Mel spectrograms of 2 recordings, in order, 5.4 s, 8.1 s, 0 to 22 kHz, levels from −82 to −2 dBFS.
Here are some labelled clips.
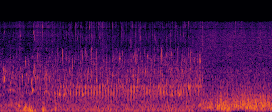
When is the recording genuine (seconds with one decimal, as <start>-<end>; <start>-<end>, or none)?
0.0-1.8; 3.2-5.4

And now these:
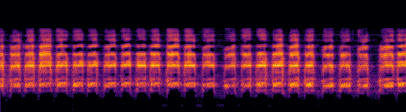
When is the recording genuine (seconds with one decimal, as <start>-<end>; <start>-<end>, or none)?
none

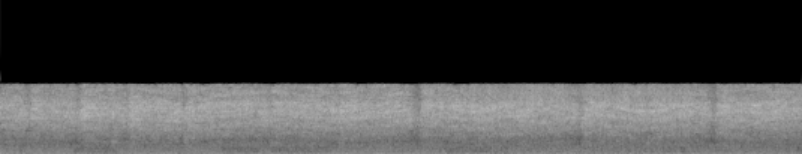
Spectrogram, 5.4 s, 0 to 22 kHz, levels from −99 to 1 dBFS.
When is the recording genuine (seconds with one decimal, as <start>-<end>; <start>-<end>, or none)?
0.0-3.1; 4.6-5.4

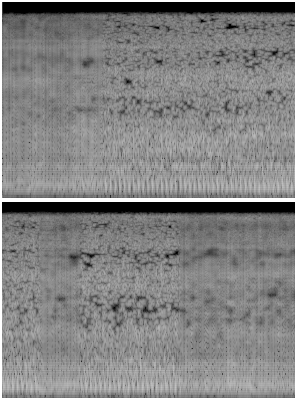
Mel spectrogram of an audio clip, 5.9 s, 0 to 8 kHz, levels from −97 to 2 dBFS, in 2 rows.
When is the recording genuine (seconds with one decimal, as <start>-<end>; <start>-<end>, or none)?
1.0-3.3; 3.7-4.7

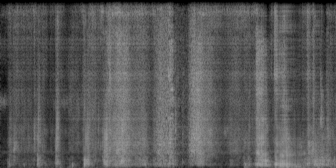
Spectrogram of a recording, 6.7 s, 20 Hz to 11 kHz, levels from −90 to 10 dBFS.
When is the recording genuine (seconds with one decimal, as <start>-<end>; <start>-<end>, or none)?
3.1-3.9

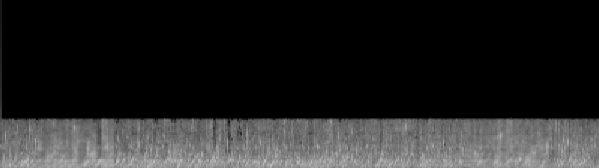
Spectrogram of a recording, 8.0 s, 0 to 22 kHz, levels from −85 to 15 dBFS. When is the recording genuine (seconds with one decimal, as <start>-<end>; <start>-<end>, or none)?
0.0-0.5; 1.5-6.2; 7.3-8.0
